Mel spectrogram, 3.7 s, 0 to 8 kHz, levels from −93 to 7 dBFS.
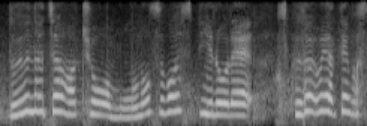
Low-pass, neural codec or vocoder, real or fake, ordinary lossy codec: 7.2 kHz; codec, 24 kHz, 0.9 kbps, WavTokenizer, medium speech release version 2; fake; none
